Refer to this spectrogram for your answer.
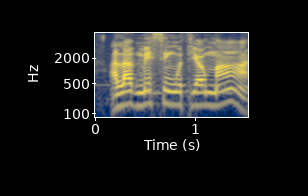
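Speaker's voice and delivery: usual speaking voice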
